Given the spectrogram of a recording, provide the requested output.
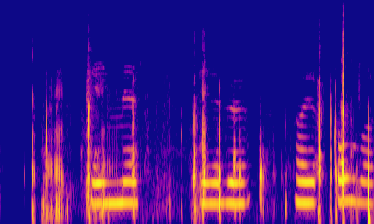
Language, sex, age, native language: Icelandic, male, 10, Icelandic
